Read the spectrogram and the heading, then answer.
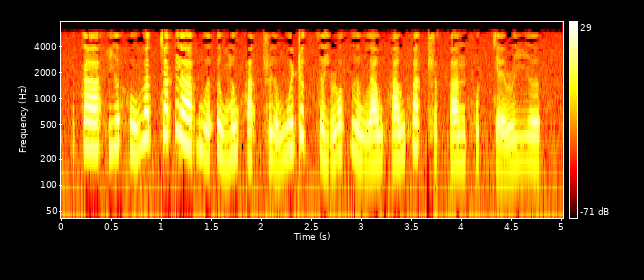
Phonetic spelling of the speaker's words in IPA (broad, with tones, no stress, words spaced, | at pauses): kaː˧hi˧˥ə̯ ho˨˩˦va˦˥t̚ ca˦˥k̚naː˧ ɓu˨˩˦ə̯ʔə˨˩˨wmə˧w ha˨˩t̚ʂɨ˨˩˨ə̯vu˧˥ə̯ʈəː˦˥k̚ sə˨˩˨jɹɔ˦˥t̚ ɣə˨˩wla˧w ha˧˥wfa˦˥t̚ ʂə˨˩k̚ʔa˧n fə˦˥k̚cɛ˨˩˨ ɹi˧ə̯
